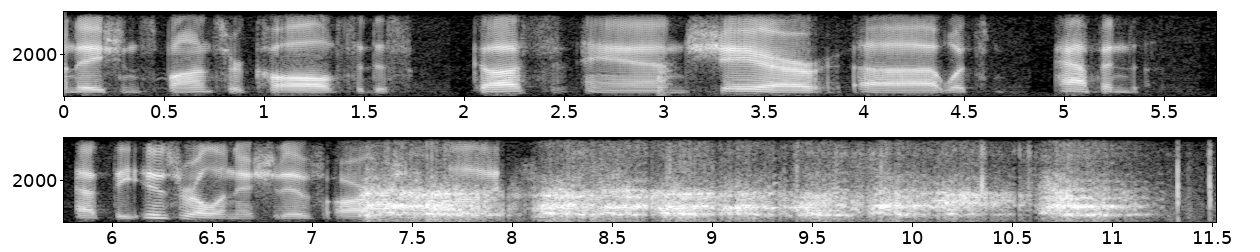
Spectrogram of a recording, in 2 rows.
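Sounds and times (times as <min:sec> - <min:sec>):
speech: 0:00.0 - 0:10.2
dogs barking and yapping: 0:07.2 - 0:11.3.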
